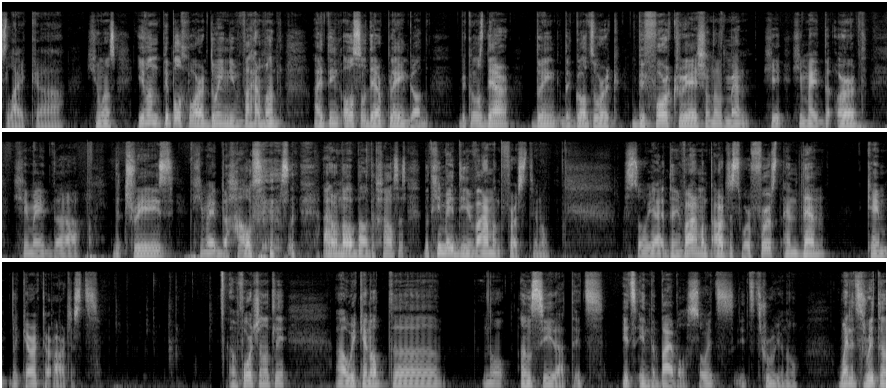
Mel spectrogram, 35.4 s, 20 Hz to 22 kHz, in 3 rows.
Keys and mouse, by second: 4.2 1, 25.6 2, 26.1 [, 26.6 [, 26.7 [, 31.6 [, 31.8 [.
